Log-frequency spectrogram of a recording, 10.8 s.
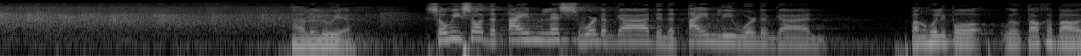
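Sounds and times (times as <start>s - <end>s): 
church congregation applauding in praise during a sermon: 0.0s - 4.5s
speech: 2.9s - 3.7s, 4.3s - 8.4s, 9.1s - 10.8s.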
